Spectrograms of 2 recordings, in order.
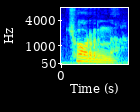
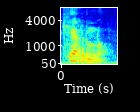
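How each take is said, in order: First: The name begins with a chor sound. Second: The name begins with a ker sound. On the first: This is how one tribe says the name. "they pronounce it as Chorna" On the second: This is how some other people say the name. "some people say Kerno"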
